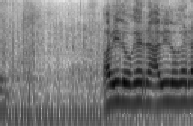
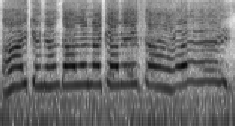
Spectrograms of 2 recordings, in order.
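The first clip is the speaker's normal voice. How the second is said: hammed-up wail, much higher; mock a crying patriot hit by police; 8 semitones higher, much slower than usual. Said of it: "se echan a llorar". (llanto fingido y exagerado, mucho más agudo)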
